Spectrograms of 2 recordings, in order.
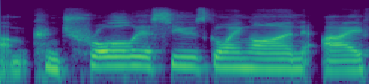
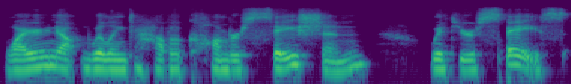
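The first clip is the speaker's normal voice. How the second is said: normal talking voice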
